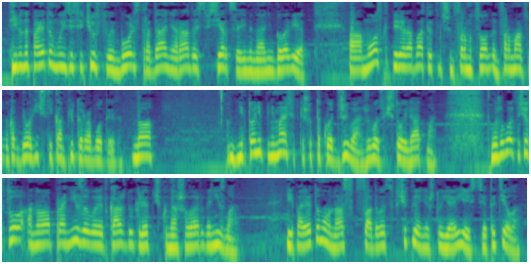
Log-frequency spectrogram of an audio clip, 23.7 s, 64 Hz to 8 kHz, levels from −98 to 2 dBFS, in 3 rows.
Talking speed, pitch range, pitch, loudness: 150 wpm, 150-190 Hz, 170 Hz, -15 LUFS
